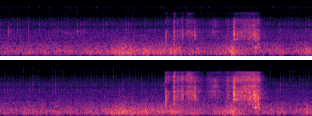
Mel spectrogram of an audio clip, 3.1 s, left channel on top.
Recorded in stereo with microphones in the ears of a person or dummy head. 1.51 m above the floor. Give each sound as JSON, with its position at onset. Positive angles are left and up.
{"t": 1.6, "sound": "tearing paper", "side_deg": -50}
